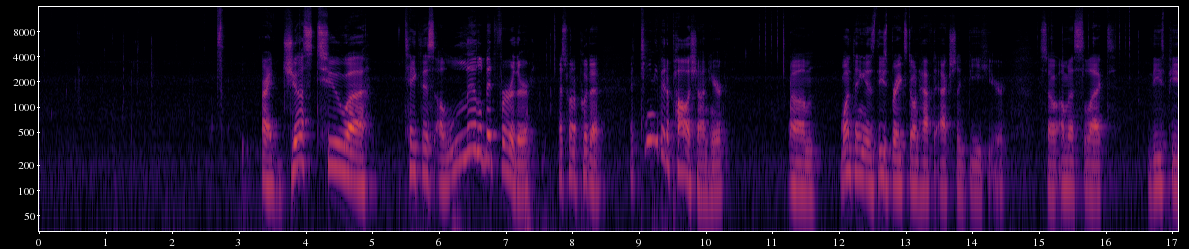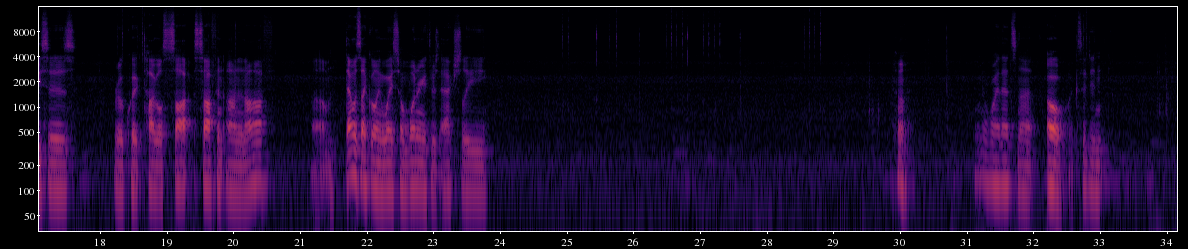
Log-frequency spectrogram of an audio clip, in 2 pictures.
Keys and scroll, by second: 29.6 e, 34.0 space.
